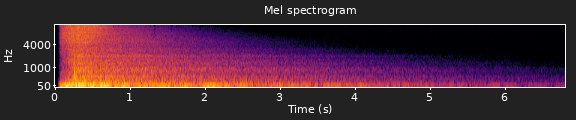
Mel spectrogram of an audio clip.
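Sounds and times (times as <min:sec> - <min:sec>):
dark cinematic hits: 0:00.1 - 0:05.5.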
